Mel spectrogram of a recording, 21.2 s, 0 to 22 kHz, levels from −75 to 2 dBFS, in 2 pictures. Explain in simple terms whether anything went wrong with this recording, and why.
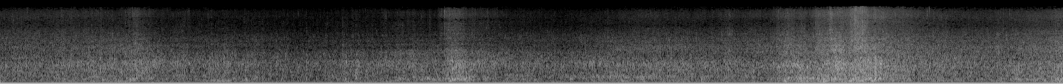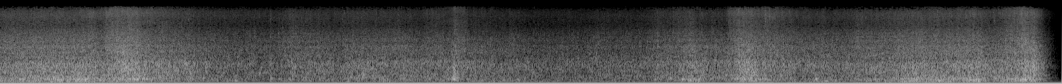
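Something in the recording chain added a steady push to the signal, a fault called DC offset. The whole waveform sits shifted away from its centre line for the entire clip, from the first moment to the last. You can't hear that shift itself, but it eats into the room the audio has before it distorts, so loud moments hit the ceiling sooner, and it leaves a constant, silent band of energy at the very bottom of the spectrum.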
